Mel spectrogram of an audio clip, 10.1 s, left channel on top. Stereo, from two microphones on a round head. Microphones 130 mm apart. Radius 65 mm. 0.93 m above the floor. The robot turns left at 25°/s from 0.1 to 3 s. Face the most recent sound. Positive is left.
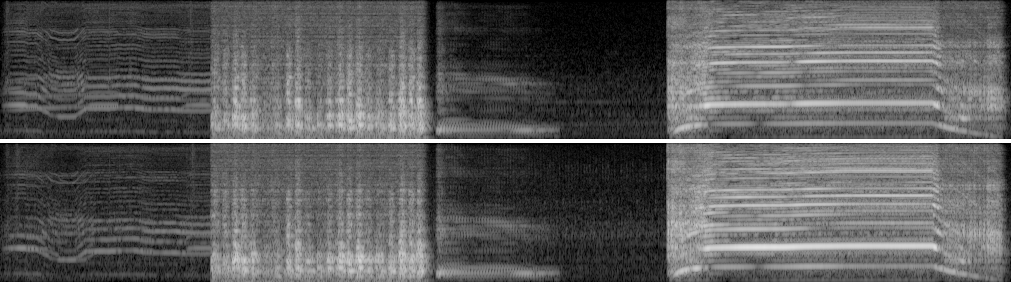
turn(degrees=-30)  # may be behind; listen again after turning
